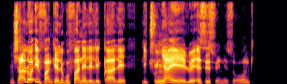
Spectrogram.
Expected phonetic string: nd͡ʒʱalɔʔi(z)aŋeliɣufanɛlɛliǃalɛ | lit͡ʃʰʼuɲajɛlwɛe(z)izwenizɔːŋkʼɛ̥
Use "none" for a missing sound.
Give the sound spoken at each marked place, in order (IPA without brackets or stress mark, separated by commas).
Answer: v, z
